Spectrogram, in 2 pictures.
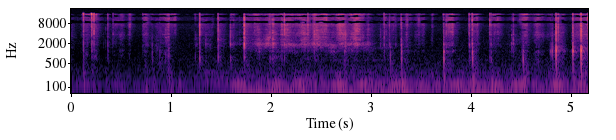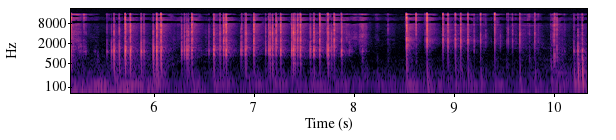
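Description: Long painted nails tap and scratch the label side of a hand-sized white plastic skincare cream tub, hollow and closed with a lid, as it is turned in the hands. The sound is quiet, bright, crackly scratching mixed with quick dry taps, coming in dense bursts with brief pauses between them.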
